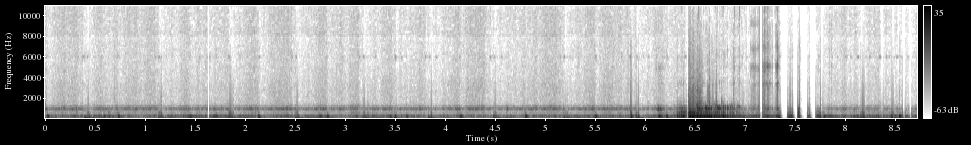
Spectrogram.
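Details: Person listening to their own heart through a stethoscope at rest after lunch, at times holding breath or trying to raise the heart rate: soft, regular heartbeat thumps with a steady hum and a brief rustle; normal heart sounds.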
